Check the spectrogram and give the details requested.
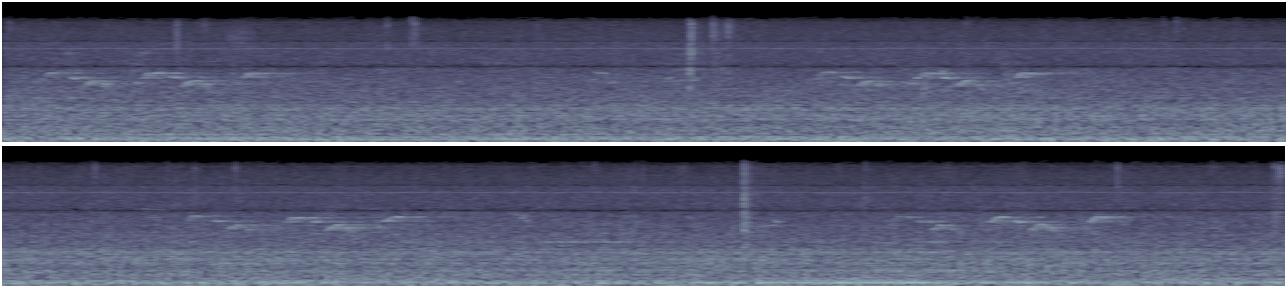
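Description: A songbird sings a short phrase of a few quick notes, repeated four times about four seconds apart, over a steady low background rumble.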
